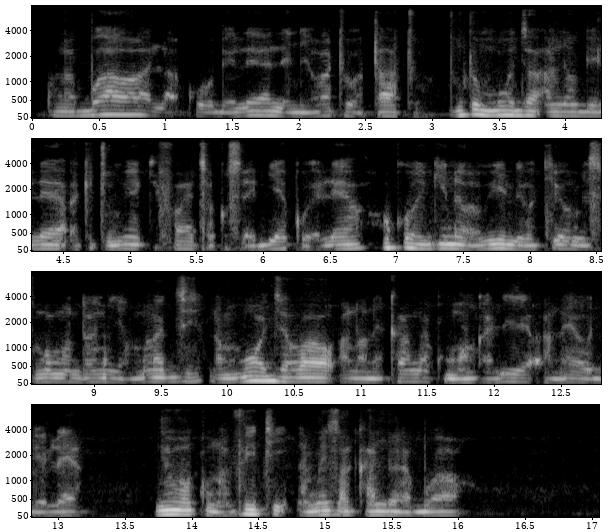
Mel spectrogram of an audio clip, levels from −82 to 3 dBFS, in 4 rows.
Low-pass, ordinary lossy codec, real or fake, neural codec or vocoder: 7.2 kHz; Opus, 24 kbps; fake; codec, 16 kHz, 4 kbps, X-Codec, HuBERT features, trained on general audio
